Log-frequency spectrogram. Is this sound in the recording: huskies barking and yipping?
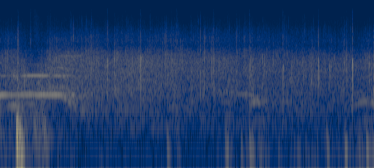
no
